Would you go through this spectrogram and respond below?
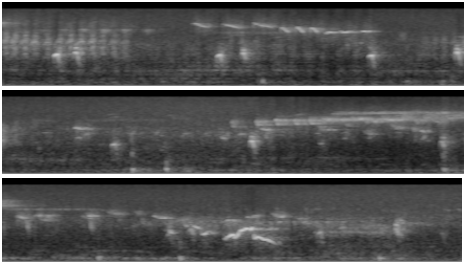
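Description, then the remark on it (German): Soft, short tuck calls of a blackbird that is just flying in repeat at irregular intervals outdoors, while other small birds chirp and trill at higher pitch in the background. No one speaks. “Da kommt gerade eine Amsel angeflogen. Das weiche Duck ist von der Amsel.”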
